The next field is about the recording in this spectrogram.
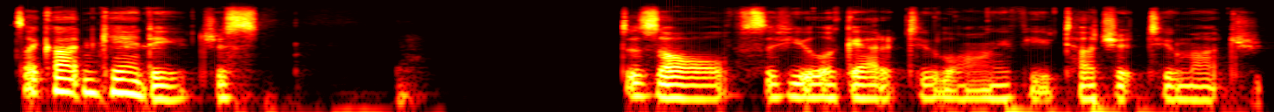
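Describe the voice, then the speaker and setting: A woman playing a gentle, earnest young man in a tabletop game, hesitant and thoughtful, nervously polite. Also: a bass voice, normal speed, gravelly, full character voice. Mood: thoughtful, reassuring. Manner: hesitant, thoughtful, with false starts. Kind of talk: in-character tabletop roleplay.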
